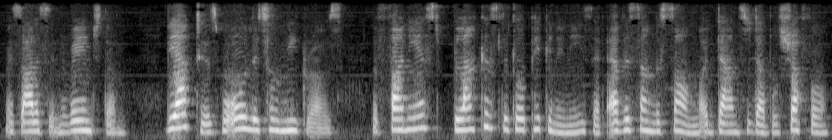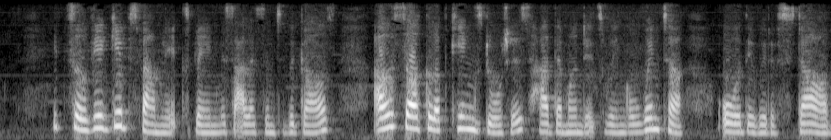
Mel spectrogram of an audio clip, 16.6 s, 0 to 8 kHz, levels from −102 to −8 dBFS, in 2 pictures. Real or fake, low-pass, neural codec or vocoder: real; 7.2 kHz; none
